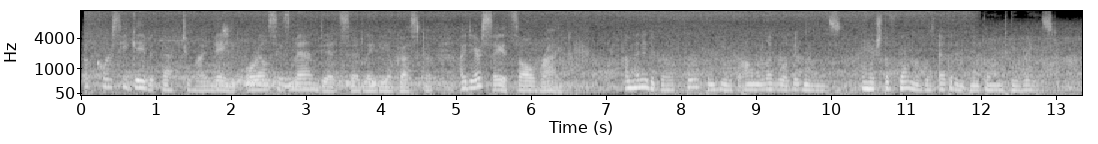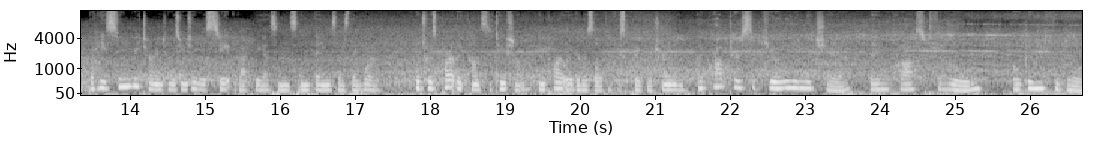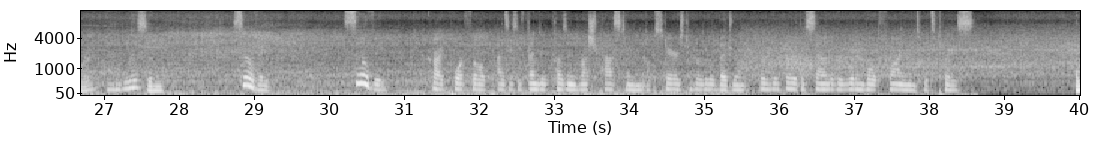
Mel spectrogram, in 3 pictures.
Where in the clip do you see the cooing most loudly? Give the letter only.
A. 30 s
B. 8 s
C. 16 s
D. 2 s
D.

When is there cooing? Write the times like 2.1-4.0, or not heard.
1.8-4.1.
